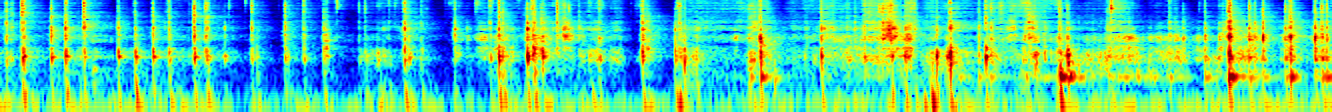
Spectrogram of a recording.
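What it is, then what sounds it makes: Plastic shampoo bottle tapped with nails. Long nails tap quickly on the label and cap of a hollow green plastic Pert shampoo bottle. The rapid, dry clicks are bright and crisp, with almost no low end and each tap dying away at once, and some carry a faint crinkly texture.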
